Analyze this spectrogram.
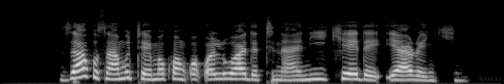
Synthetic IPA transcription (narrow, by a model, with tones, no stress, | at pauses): zaː˦kʷu˨saː˨mu˦ta˨jmɐ˦kʷɔ˦ŋkʷʼɐ˦kʷʼɐ˦lʊ˦waː˦da˨tɪ˨naː˨niː˦kʲʰeː˦da˨jaː˦ɽɔ˨ŋkʲʰi˨ʔ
